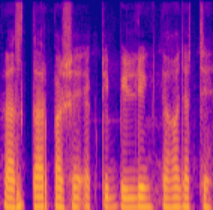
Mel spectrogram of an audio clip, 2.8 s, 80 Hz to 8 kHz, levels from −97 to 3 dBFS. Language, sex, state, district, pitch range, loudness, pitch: Bengali, male, Assam, Hailakandi, 130-135 Hz, -19 LUFS, 130 Hz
